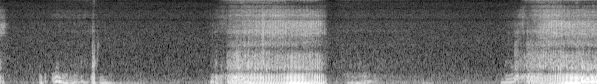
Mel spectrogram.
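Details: Sleeping dog gives low rattling snores with each breath in, pausing between breaths; ordinary snoring.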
